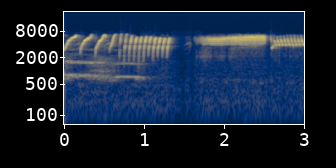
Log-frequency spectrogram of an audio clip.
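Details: Lure song of a canary for birds that refuse to sing: quick upward-curving whistles speed into a fast pulsed trill, a short silence, then a sustained high buzzy roll and a lower rapid rattle.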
